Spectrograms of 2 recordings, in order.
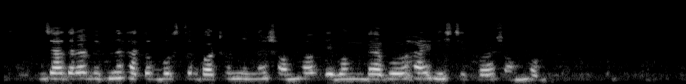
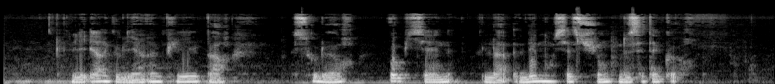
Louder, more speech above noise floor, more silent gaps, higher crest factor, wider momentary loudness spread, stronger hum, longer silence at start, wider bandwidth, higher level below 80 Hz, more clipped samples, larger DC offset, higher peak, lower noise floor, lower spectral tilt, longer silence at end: second, -21 LUFS vs -12 LUFS; first, 42 dB vs 34 dB; neither; about the same, 18 dB vs 14 dB; second, 10 LU vs 14 LU; neither; first, 0.4 s vs 0.05 s; second, 6.8 kHz vs 11.5 kHz; second, -68 dBFS vs -34 dBFS; neither; neither; second, -4 dBFS vs 0 dBFS; first, -62 dBFS vs -45 dBFS; first, -7 dB/octave vs -5 dB/octave; first, 1.4 s vs 0.85 s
